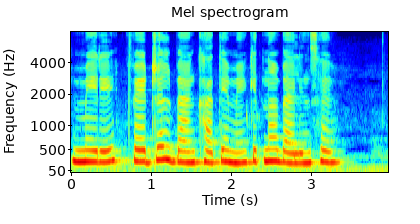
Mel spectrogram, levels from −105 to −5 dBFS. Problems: constant background noise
